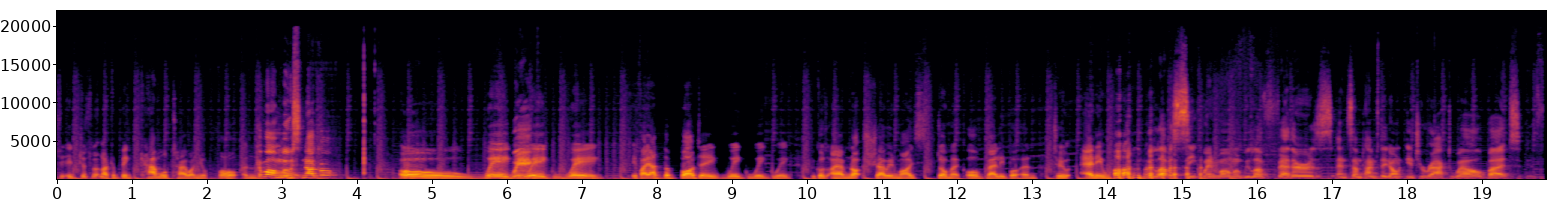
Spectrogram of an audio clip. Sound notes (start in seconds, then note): 14.1 chuckles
